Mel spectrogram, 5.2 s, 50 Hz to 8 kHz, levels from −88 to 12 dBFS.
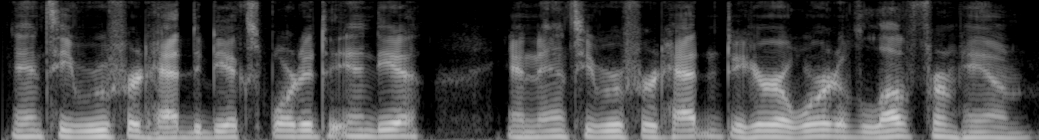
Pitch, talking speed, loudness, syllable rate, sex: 125 Hz, 230 wpm, -17 LUFS, 5.8 syllables/s, male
